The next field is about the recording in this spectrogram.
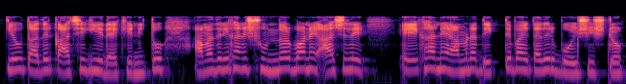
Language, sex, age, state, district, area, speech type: Bengali, female, 18-30, West Bengal, North 24 Parganas, rural, spontaneous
